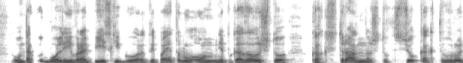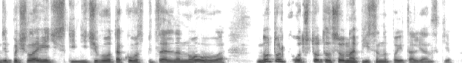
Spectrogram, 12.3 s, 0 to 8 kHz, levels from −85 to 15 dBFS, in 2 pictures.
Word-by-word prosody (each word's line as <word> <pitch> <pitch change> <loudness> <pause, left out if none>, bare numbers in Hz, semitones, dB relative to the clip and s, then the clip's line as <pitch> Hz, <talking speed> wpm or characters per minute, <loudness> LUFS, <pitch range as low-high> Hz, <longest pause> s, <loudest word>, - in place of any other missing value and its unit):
он 125 -1 0
такой 135 +2 -2
более 140 +2 +3
европейский 125 -2 +1
город, 95 -2 -2
и 105 - -1
поэтому 175 - -1
он 160 +2 0
мне 155 +4 0
показалось, 165 +4 +2
что 140 -5 0 0.3
как - - -2
странно, 145 - +1
что 110 -2 -12
всё 185 - -1
как-то 185 -2 -6
вроде 170 0 +2
по-человечески, 180 0 +1
ничего 155 +6 0
такого 155 +2 0
специально 145 +2 -1
нового, 140 - +1 0.4
но 230 - +3
только 235 -3 0
вот 210 -3 +1
что-то 210 -1 +1
всё 190 +2 +4
написано 120 - 0
по-итальянски. 80 -3 -6
155 Hz, 140 wpm, -21 LUFS, 125-180 Hz, 0.4 s, всё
